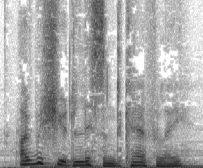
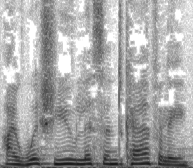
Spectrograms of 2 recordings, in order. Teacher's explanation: the short form can be so short they can't hear the had · Shown in: first take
